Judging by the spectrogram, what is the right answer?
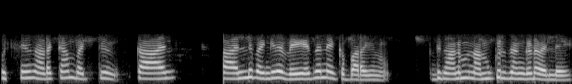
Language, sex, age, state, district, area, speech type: Malayalam, female, 18-30, Kerala, Kottayam, rural, conversation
